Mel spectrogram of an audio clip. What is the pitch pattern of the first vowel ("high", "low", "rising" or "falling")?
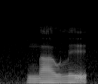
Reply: low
